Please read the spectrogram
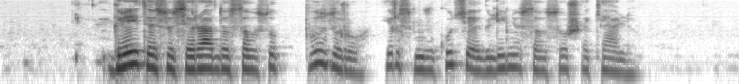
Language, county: Lithuanian, Kaunas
